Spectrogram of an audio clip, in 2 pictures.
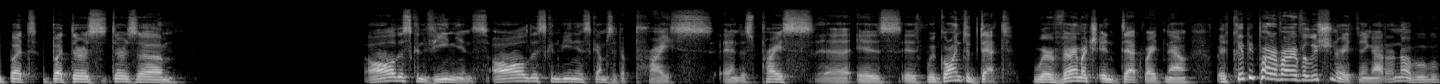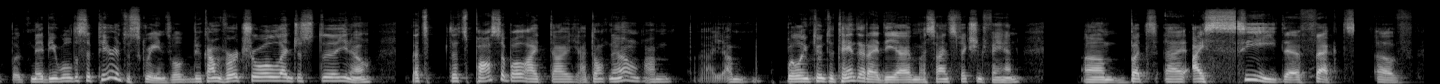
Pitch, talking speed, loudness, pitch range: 125 Hz, 185 wpm, -22 LUFS, 110-150 Hz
